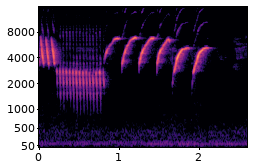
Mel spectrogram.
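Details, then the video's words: Singing canary used for training: a brief rapid trill, a lower buzzy rattle, then six rising whistled sweeps in quick succession before falling quiet. "Canary training song | Most popular canary singing"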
